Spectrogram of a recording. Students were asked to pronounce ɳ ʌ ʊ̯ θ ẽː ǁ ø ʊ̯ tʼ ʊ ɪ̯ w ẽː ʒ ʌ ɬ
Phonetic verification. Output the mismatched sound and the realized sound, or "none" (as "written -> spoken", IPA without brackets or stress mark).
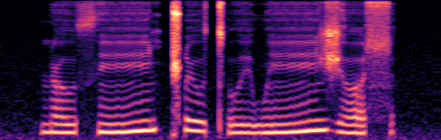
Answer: none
